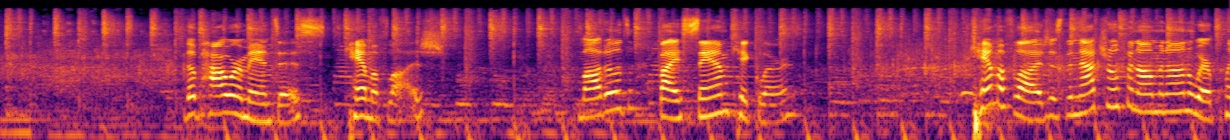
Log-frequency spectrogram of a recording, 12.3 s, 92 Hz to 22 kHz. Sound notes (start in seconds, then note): 0.3 upbeat music; 4.7 upbeat music; 8.4 audience applauding and cheering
